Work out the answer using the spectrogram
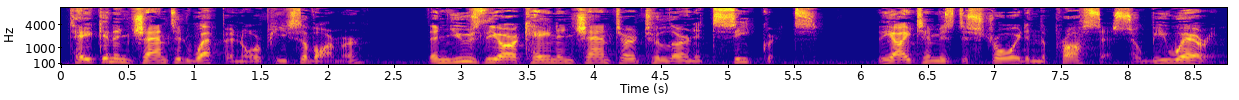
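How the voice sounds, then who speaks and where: A snooty bookish court wizard in a fantasy game, talks down to you, pompous. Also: male voice, mid-range voice, slightly rough. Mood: condescending, businesslike. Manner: pompous, condescending, deliberate phrasing. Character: haughty scholarly court wizard obsessed with dragon research. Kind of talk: video game character dialogue.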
